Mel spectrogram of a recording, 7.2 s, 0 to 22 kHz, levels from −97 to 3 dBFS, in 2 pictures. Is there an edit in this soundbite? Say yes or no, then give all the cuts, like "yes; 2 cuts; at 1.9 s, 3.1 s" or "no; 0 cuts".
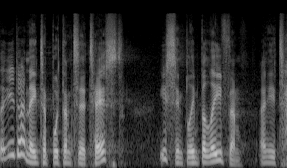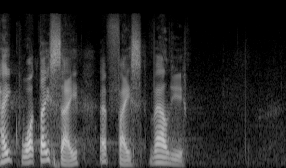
yes; 1 cut; at 5.4 s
